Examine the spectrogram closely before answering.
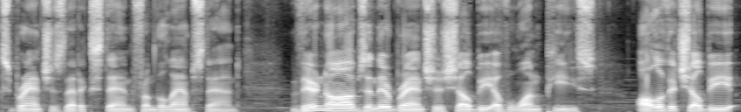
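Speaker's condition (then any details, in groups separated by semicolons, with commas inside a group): No condition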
